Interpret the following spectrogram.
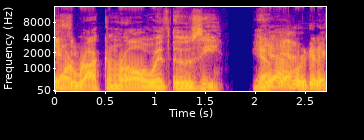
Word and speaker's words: Ousey: so you've got Chris he pronounced his last name Uzi is that what you said yeah Chris usion vocals Nigel on drums it's spelled o-u-s-e-y whether it's housie but I I call it Chris Uzi anyway so Chris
